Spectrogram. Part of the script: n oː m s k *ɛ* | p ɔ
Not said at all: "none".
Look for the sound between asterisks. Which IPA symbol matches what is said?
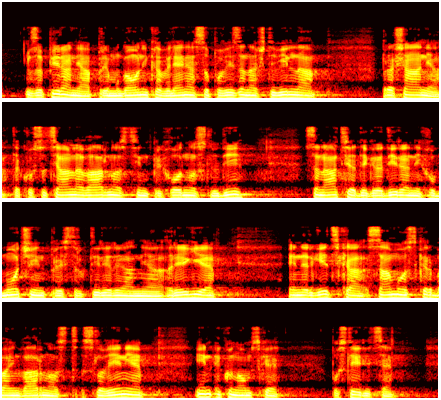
ɛ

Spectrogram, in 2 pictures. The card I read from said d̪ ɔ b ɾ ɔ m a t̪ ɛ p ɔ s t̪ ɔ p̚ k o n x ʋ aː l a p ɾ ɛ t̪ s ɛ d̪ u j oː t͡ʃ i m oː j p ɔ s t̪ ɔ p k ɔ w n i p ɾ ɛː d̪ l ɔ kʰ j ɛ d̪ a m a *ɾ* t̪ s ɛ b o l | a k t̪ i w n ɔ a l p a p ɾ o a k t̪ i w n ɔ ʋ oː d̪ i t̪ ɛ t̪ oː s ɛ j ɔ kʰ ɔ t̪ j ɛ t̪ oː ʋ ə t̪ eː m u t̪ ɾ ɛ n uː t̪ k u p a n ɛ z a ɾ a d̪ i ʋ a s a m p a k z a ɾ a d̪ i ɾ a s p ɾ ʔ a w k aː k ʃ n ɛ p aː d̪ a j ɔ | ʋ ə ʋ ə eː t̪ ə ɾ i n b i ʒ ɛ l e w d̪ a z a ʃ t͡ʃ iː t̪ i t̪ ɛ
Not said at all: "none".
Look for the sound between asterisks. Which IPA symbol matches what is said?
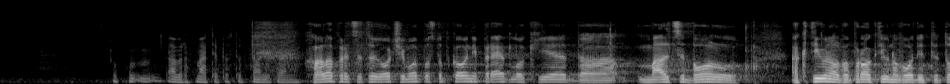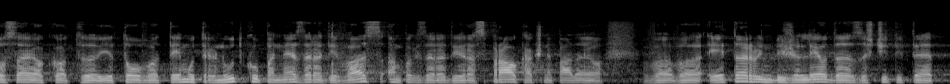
l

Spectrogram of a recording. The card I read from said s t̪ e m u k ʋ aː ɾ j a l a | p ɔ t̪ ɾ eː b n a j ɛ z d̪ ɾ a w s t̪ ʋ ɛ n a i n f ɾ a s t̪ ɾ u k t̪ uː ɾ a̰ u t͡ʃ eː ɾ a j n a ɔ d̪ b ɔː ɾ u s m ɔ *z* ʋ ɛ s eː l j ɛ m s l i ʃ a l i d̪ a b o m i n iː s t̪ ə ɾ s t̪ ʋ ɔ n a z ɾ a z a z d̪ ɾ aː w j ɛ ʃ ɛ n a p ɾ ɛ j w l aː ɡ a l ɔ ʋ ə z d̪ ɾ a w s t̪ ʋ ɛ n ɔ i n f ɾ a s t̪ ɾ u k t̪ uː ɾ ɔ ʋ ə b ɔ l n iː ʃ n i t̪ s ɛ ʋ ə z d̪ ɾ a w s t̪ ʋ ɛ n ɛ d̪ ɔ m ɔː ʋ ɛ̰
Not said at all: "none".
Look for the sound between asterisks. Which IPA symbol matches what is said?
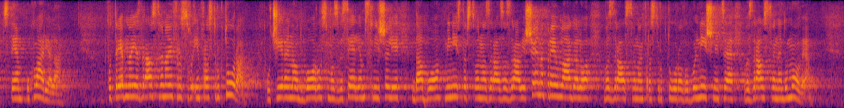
z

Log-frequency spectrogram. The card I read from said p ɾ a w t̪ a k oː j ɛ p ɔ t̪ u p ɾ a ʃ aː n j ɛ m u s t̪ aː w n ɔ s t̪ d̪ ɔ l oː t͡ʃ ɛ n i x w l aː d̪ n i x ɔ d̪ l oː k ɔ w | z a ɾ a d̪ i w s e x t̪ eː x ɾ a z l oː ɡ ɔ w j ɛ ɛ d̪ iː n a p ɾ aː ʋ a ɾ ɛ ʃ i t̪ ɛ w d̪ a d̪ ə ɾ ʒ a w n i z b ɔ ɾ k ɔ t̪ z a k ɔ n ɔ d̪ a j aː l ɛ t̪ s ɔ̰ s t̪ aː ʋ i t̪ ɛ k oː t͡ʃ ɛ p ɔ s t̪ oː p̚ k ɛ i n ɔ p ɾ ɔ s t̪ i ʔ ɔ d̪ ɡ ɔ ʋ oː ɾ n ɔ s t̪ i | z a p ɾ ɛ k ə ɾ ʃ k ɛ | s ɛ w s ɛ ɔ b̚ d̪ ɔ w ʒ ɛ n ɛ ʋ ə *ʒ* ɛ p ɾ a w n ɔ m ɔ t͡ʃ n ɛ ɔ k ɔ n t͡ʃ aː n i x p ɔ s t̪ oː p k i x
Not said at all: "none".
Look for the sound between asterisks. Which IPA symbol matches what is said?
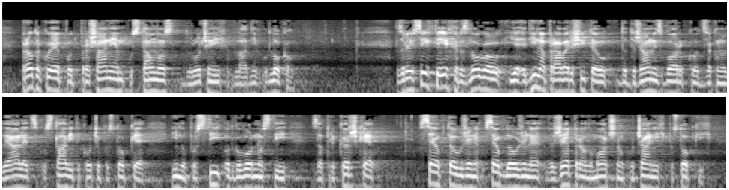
ʒ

